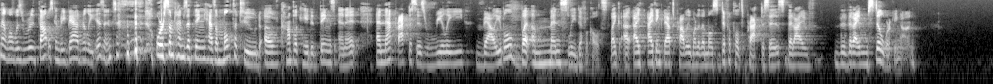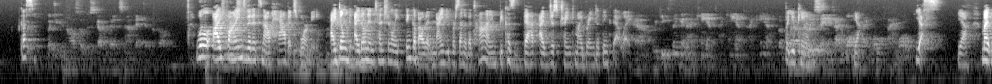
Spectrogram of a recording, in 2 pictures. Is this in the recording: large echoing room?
yes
